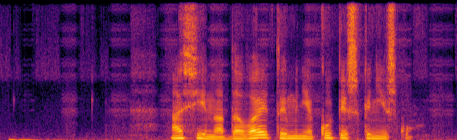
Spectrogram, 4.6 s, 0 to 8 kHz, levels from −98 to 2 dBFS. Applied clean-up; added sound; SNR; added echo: neural separator model SepFormer DNS4.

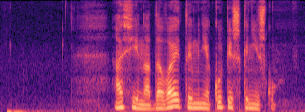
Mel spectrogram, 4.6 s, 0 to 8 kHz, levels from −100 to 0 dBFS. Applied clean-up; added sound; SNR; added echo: none; none; none; none.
